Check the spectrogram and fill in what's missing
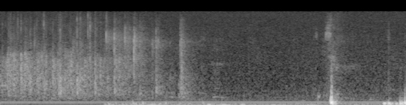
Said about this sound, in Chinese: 我们拍手哈。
